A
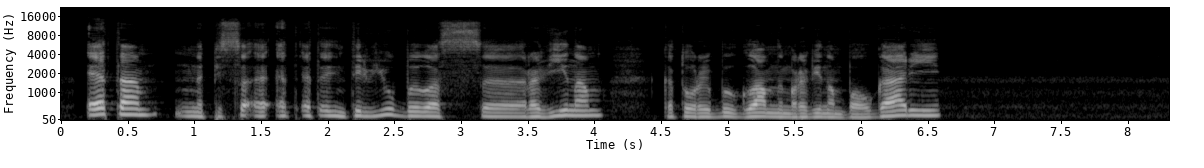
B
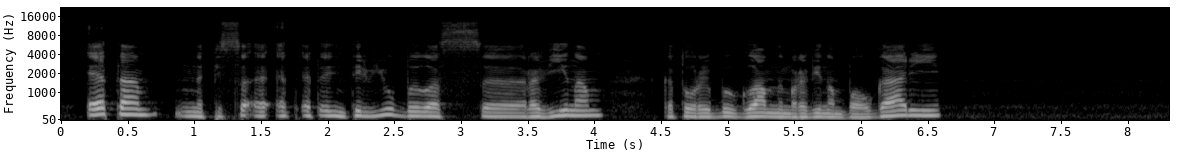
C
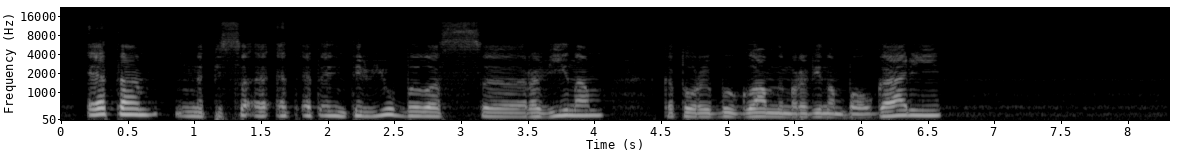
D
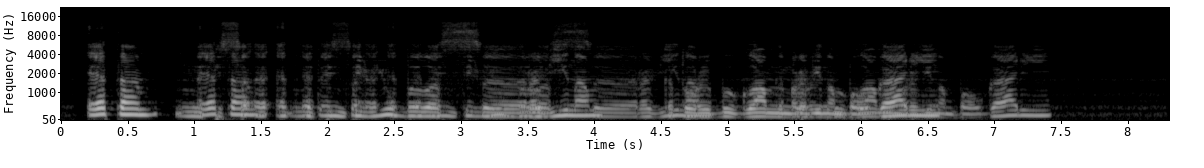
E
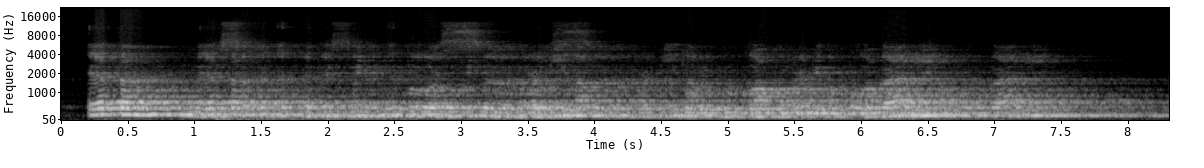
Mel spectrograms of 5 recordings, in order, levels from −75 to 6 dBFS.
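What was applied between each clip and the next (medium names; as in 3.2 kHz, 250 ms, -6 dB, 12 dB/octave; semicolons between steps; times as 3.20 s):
tilt shelf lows +6.5 dB, about 720 Hz; trim -5.5 dB
comb 4.4 ms, depth 90%; trim -3.5 dB
delay 830 ms -5.5 dB
block-companded coder 7-bit; simulated room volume 150 m³, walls hard, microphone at 0.55 m; trim +5 dB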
